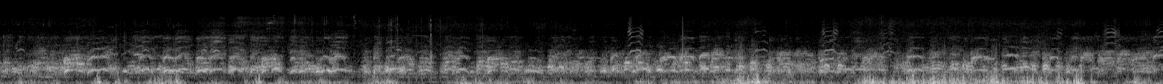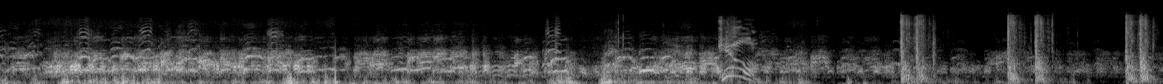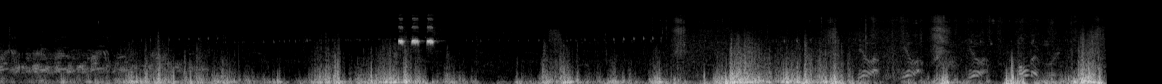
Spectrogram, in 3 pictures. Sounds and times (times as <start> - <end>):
Goose: 0.0 - 25.4.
